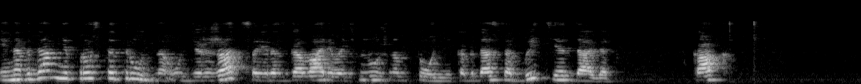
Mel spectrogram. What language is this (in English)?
Russian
